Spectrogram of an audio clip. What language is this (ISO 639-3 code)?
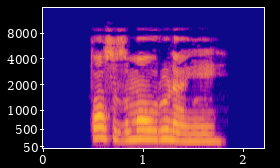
pus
